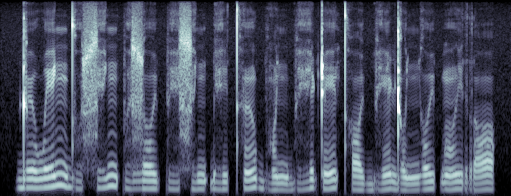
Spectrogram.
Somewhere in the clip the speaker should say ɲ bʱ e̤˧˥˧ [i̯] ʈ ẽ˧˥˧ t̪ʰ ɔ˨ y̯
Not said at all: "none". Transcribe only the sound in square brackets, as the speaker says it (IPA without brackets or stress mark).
i̯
